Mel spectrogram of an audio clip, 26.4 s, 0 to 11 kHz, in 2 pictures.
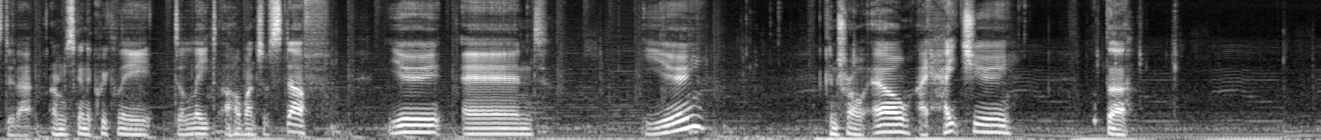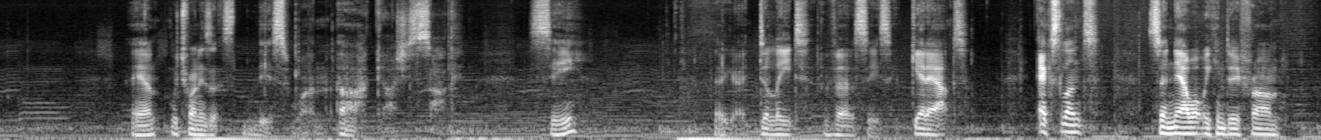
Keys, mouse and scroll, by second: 1.2 c, 2.9 middle click, 3.7 c, 5.0 middle click, 6.5 middle click, 6.5 c, 7.0 z, 8.1 ctrl+l, 9.5 z, 11.2 KP_7, 12.4-14.4 middle drag, 15.3 KP_7, 16.2 1, 17.1 shift+middle click, 18.0 c, 19.7 middle click, 20.4 Delete, 22.0 z, 22.5 middle click, 22.9 a, 23.4 middle click, 23.7 middle click, 24.1 z, 24.7 middle click, 25.2 click, 25.8 middle click, 26.1 a.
